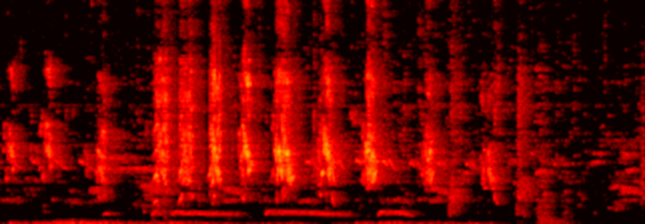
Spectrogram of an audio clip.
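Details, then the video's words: Angry crow tearing a leaf, crows fighting for food; harsh squawking notes with drawn-out nasal tones, several in a row over a low rumbling background, mixed with sharper chattering sounds. "crow bird live crowing sounds | crow torns the leaf angrily |angry kauwa ki awaaz Crow Sound"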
